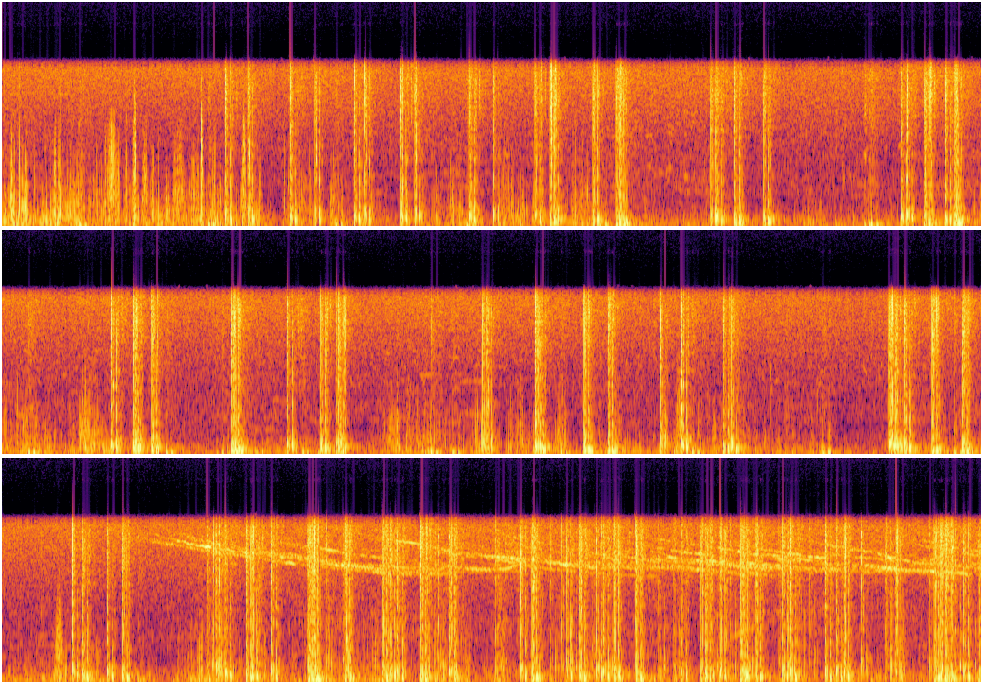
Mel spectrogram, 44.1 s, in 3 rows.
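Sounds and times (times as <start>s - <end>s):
firework shells booming: 30.4s - 44.0s
high descending whistles: 31.4s - 44.0s.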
